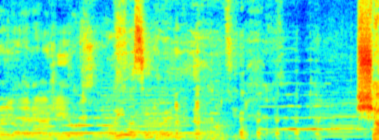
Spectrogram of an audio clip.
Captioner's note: chattering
